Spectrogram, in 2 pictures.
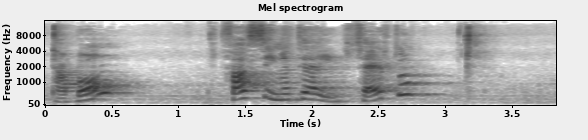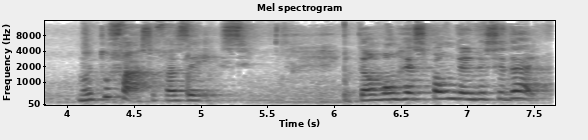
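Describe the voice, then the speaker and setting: A woman teaching a recorded lesson to young children, sounding out syllables slowly and checking in often. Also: sits high, lively intonation, a little mellow, slight background noise. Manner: slow syllable-by-syllable drilling, frequent "tá bom?" checks. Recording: echoey room with faint ambience.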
